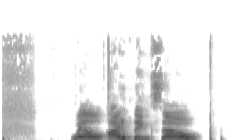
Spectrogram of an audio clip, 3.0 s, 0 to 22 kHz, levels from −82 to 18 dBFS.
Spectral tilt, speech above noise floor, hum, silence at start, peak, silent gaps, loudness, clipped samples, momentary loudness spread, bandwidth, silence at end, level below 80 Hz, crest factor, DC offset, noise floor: -2 dB/octave; 41 dB; none; 0.05 s; -2 dBFS; none; -17 LUFS; under 0.1%; 19 LU; 17 kHz; 0.55 s; -74 dBFS; 16 dB; under 0.1%; -58 dBFS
